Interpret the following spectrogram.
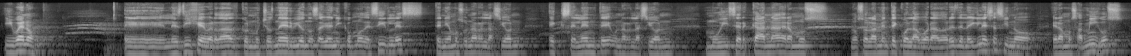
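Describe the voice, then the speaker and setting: A man, preaching a sermon in a conversational way, often adding "¿verdad?" and pausing on fillers. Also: medium pitch, level tone, big-room sound, a little hiss or hum. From Mexico. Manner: conversational, frequent "¿verdad?" tags and hesitations. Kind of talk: sermon with personal story.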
